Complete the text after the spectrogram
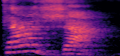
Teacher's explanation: A sílaba tônica é o já, né? A última sílaba. Ela é terminada em A, então eu acentuo cajá.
